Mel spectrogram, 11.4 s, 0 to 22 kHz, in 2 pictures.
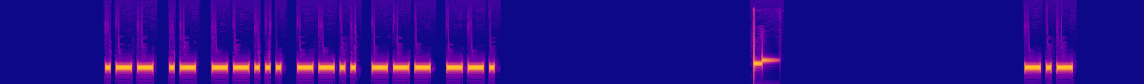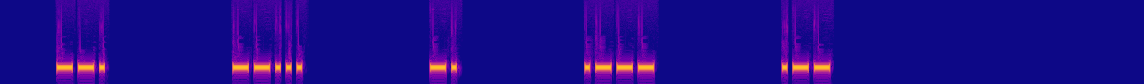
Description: Morse code, heard as a keyed tone, about 41 wpm, spaced as for 19 wpm, 700 Hz. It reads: WA7ZOG KG7NJW
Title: USA Call Signs - 6 Characters - 8x Character Spacing - 45wpm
